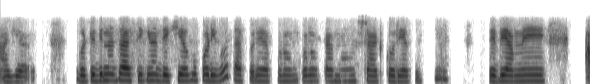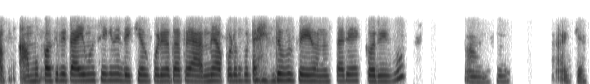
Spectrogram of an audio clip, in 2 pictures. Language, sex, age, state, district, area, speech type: Odia, female, 45-60, Odisha, Sundergarh, rural, conversation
